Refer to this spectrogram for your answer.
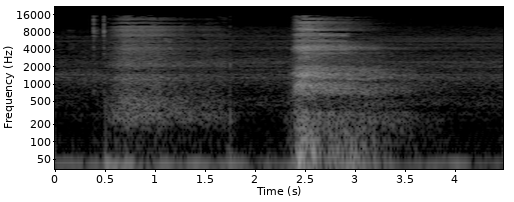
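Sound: deep breathing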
